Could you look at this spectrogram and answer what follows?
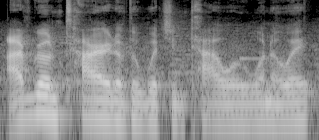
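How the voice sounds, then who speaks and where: A man's voice: on the low side, level tone, fairly quick, a bit bright, faint music behind, lightly acted. A man reading as a curt, stern witch mentor. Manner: curt and commanding.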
